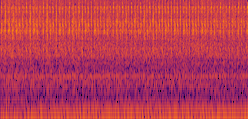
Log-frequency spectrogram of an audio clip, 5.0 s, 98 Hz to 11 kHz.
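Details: 2009 BMW 335i N54, warm idle: loud rapid even ticking that grows with revs and persists warm, began after JB4 firmware update; owner says not typical direct-injector noise, cause unknown.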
